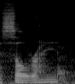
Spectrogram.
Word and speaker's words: Soul Riot: And now that it was spelled soul like coal, but with an S, and then riot.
